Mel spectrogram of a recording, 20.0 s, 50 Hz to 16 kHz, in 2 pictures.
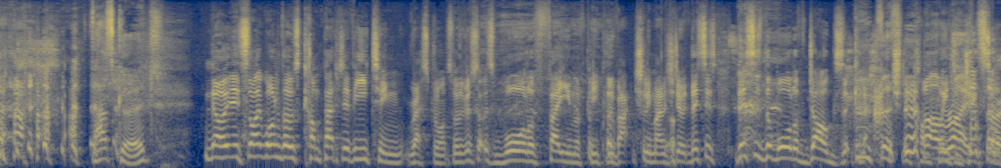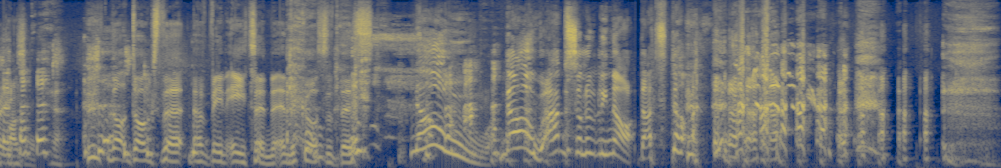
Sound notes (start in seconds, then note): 0.0 gasps; 0.0 others laughing; 12.8 laugh; 16.3 group laughing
